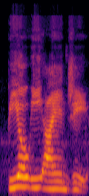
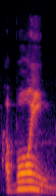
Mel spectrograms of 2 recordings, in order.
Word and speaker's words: Boeing: your instincts okay uh boing b-o-e-i-n-g a-boing that's not how you pronounce that how do you pronounce it boeing oh sure boeing it's a jet you all get a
